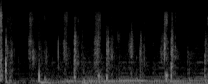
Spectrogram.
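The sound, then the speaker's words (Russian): Quick running footsteps of a girl running across a vacant lot to fetch ice cream, a string of sharp, fairly loud thuds landing in an uneven rapid rhythm over a steady low hum, with no voices. “Девочка побежала за мороженым через пустырь.”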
